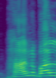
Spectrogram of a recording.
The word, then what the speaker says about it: حنبل: حنبل ہے لیکن پڑھا میم جاتا ہے, کیوں؟ با آ گیا نون ساکن کے بعد تو نون مکمل ختم ہو جاتی ہے.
